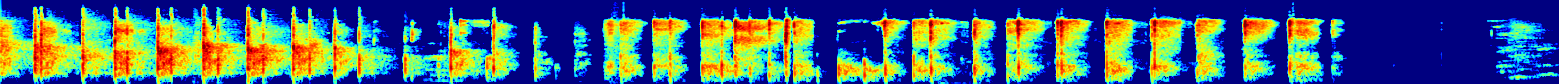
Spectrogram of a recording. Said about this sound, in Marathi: सगळ्यांना अनम्यूट करतो आणि सगळ्यांनी एकदा जोरदार टाळ्या सगळ्या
